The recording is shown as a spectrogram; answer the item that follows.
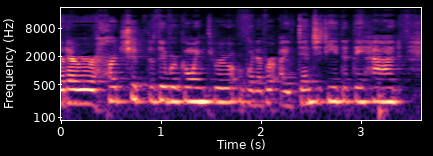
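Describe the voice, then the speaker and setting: A woman talks at a medium pitch. Audible room echo is present. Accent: slight French Canadian. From Quebec, Montreal. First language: French. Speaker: online show host. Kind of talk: casual chat. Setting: livestream. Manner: halting.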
